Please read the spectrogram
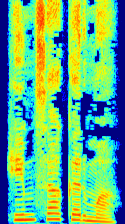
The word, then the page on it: ಹಿಂಸಾಕರ್ಮ: Kannada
